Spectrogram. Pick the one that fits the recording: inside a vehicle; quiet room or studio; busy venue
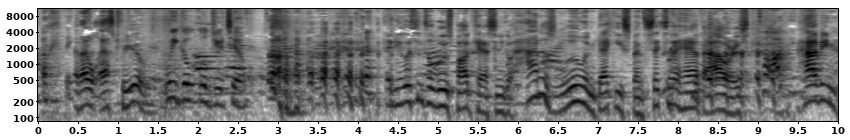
busy venue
